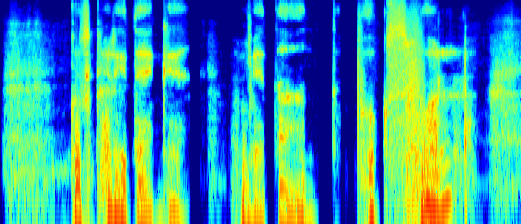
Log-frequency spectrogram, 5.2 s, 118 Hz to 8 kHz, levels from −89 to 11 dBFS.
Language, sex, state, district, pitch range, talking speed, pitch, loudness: Hindi, male, Bihar, Araria, 145-165 Hz, 70 wpm, 155 Hz, -16 LUFS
